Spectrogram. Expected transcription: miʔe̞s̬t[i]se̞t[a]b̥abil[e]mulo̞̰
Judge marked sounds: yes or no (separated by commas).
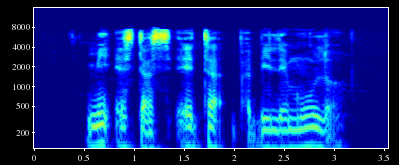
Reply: no, yes, yes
